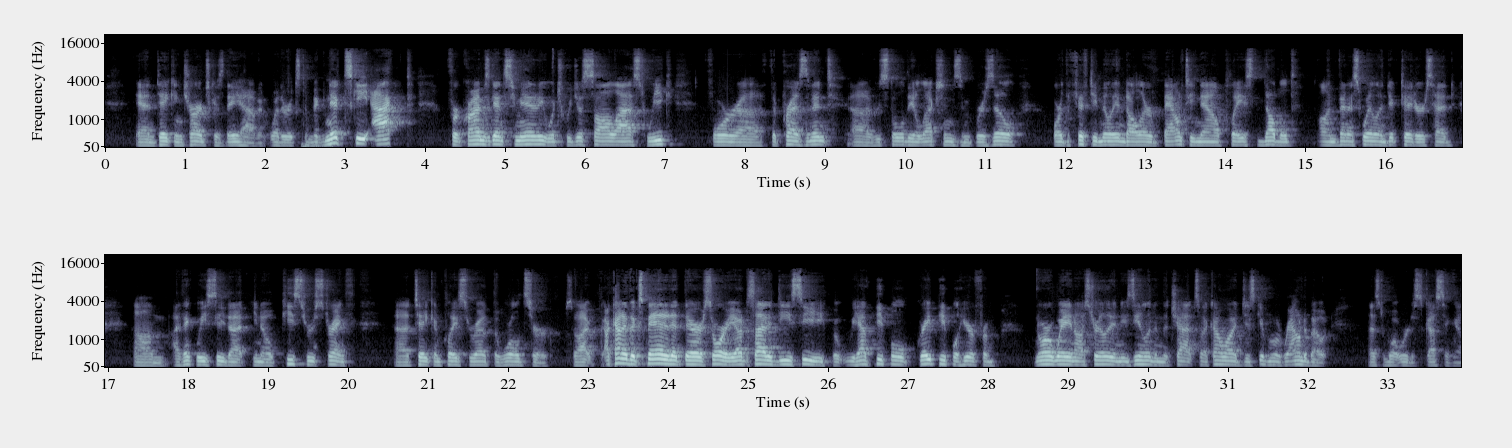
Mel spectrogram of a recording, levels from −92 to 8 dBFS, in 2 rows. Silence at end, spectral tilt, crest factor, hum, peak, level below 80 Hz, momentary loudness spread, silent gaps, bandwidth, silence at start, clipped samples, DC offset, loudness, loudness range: 0 s; -5.5 dB/octave; 20 dB; none; 0 dBFS; -58 dBFS; 14 LU; none; 13 kHz; 0.4 s; under 0.1%; under 0.1%; -21 LUFS; 8 LU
